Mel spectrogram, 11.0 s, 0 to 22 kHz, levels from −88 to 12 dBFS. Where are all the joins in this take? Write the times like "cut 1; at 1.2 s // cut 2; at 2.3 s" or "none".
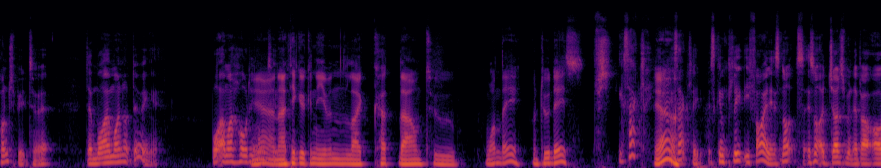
none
